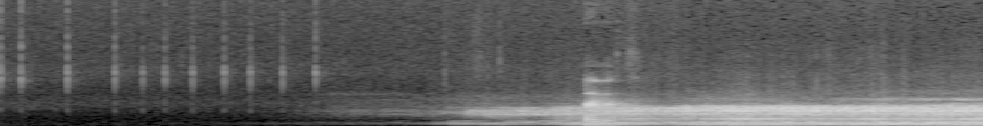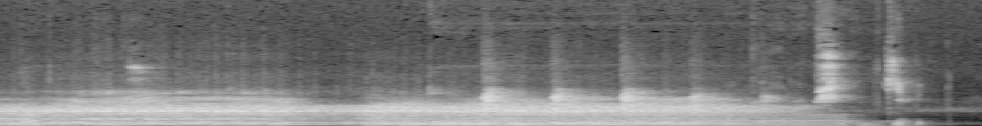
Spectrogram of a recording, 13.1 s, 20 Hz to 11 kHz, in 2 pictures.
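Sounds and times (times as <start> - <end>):
steady 256 Hz humming tone with layered overtones: 2.6 - 12.4.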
